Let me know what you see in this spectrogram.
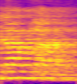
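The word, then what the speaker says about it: لبن: lahan itu lab tapi kalau laban artinya susu dia bacanya laban dan sunah nabi meletakkan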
